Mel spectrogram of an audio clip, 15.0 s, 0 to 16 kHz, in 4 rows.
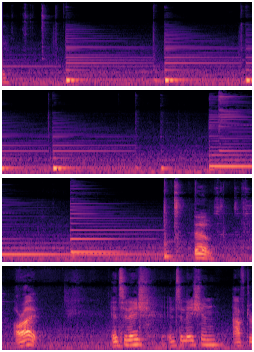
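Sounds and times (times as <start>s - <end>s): acoustic guitar string plucked: 0.0s - 11.4s.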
